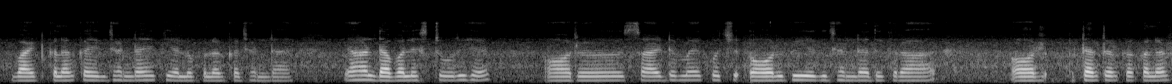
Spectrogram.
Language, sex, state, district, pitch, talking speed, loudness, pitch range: Hindi, female, Jharkhand, Jamtara, 190 Hz, 155 wpm, -20 LUFS, 185-195 Hz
